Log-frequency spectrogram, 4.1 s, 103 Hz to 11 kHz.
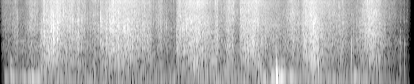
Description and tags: Sound Description: people are walking through leaves
Recording Device: Zoom H2next with xy-capsule
Location: Universität zu Köln, Humanwissenschaftliche Fakultät, Gronewaldstraße
Lat: 50.9331283114816
Lon: 6.919224858283997
Recorded by: Carolin Weidner and edited by: Marina Peitzmeier
autumn, cologne, fall, field-recording, footsteps, leaves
